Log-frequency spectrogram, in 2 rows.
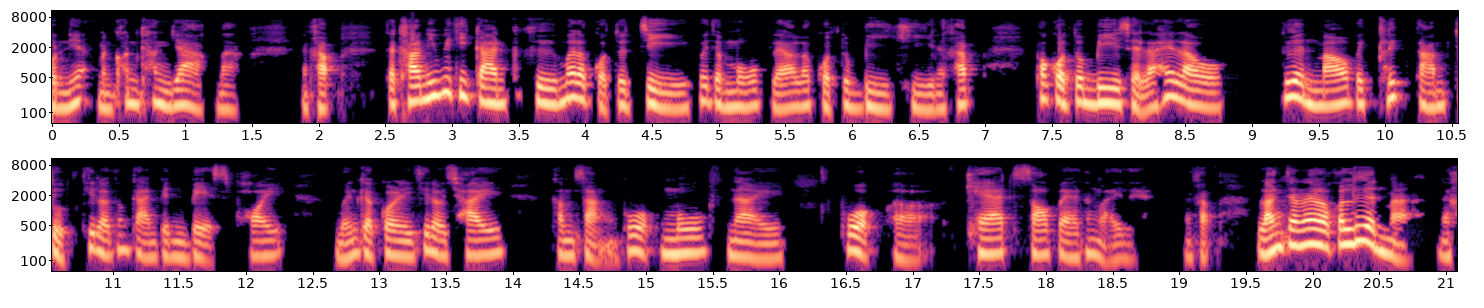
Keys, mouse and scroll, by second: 6.7 b.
